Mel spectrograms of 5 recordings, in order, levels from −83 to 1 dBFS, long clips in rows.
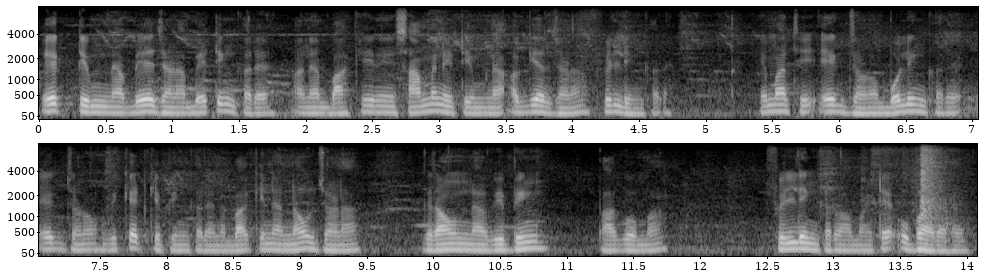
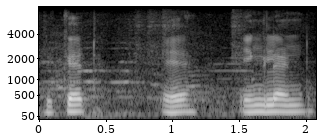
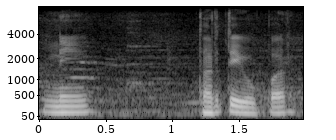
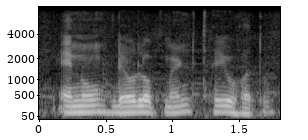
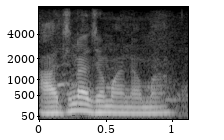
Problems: constant background noise, continuous background conversations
